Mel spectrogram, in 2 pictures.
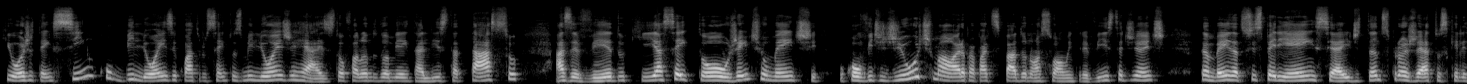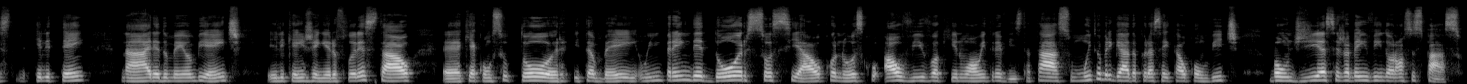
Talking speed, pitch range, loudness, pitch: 170 wpm, 165-195 Hz, -21 LUFS, 175 Hz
